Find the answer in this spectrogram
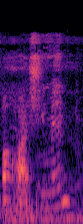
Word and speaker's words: Acjachemen: Well, I don't think there's necessarily a preference, but yes, it would be, the Acjachemen is the pronunciation of it, but the Juaneno Band Mission Indians and the Acjachemen, yes, to follow.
